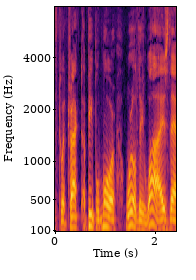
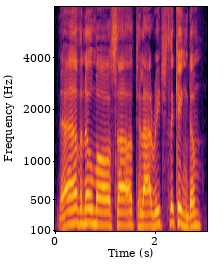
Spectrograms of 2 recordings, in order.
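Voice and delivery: high, slow, drawn-out invalid voice; weak invalid; 5 semitones higher, slower than usual. Acted. Sick woman awaiting the kingdom, weak and mournful. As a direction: lament slowly as an ailing old woman.

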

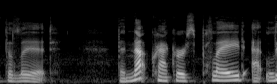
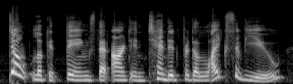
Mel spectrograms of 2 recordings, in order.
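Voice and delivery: sneering imp, much louder; giggly sneering imp; 3 semitones higher, 8 dB louder than usual. A narrator's reading. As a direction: warn him off with a sneer. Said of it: "said the imp".

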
